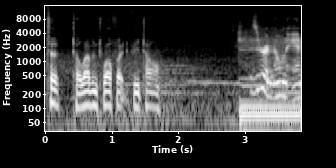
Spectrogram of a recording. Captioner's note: animal howling; haunting music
